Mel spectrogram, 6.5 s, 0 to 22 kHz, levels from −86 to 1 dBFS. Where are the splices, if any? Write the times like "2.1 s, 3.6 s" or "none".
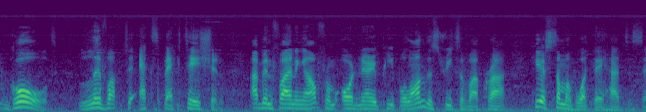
1.8 s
